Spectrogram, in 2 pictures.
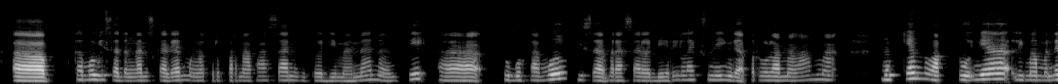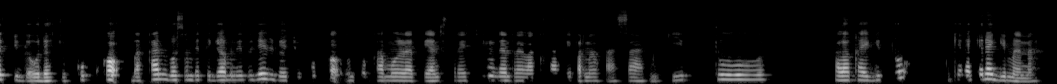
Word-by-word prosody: eee, 175 -1 +13
b - - -19 0.3
kamu 215 +1 -1
bisa 215 -2 -5
dengan 180 +1 -5
sekalian 185 +1 -3
mengatur 180 0 -11
pernafasan, 190 +1 -7
gitu. 175 0 -16
Di 165 - -11
mana, 170 +4 -8 0.2
nanti, 175 +5 -9 0.2
eee, 180 -2 +2 0.2
tubuh 195 -2 -6
kamu 195 +4 +2 0.3
bisa 205 -2 -10
merasa 180 0 -6
lebih 175 0 -6
rileks, 215 +1 -9
nih. 205 0 -3
Nggak 175 - -1
perlu 195 0 -11
lama-lama. 190 +5 -5 0.6
Mungkin, 220 +5 +3
waktunya 210 +1 +3 0.3
5 205 -1 -3
menit 220 +3 -1
juga 185 -3 -7
udah 165 0 +1
cukup, 165 +6 -12
kok. 215 0 +10 0.2
Bahkan, 205 +7 +2
2 205 - +1
sampai 205 0 -9
3 200 0 -1
menit 205 0 -7
aja, 240 +4 +3
juga 190 -4 -7
cukup, 185 +4 -23
kok, - - +1
untuk 180 0 -17
kamu 180 0 -5
latihan 170 -1 -4
stretching 175 +2 -13
dan 185 0 -1
relaksasi 175 +1 -8
pernafasan, 165 -1 -10 0.3
gitu. 200 +3 -14 1.1
Kalau 195 0 +4
kayak 195 -1 -2
gitu, 205 - -18 0.6
kira-kira 220 +3 +2
gimana? 155 -5 -6
190 Hz, 150 wpm, -25 LUFS, 175-205 Hz, 1.1 s, eee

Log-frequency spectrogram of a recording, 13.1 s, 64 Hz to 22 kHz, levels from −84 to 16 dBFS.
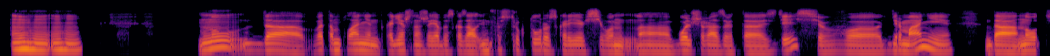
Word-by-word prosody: Мгм, 135 -3 +3
мгм. 130 -1 -2 1.5
Ну 165 +6 +1
да, 120 - +3
в 110 - -22
этом 125 0 -2
плане, 120 -4 0
конечно 115 -1 -1
же, 105 +1 -5
я 105 0 +1
бы 110 +1 -9
сказал, 105 0 0
инфраструктура, 120 +2 -6
скорее 110 0 -3
всего, 105 0 -1
на 105 0 -2
больше 115 +3 -1
развита 100 -2 0
здесь 120 - -3
в 105 -1 -2
Германии, 115 +1 +2 0.4
да, 105 -2 +7
но 110 +4 +2
вот 115 - -1
110 Hz, 110 wpm, -25 LUFS, 105-125 Hz, 1.5 s, да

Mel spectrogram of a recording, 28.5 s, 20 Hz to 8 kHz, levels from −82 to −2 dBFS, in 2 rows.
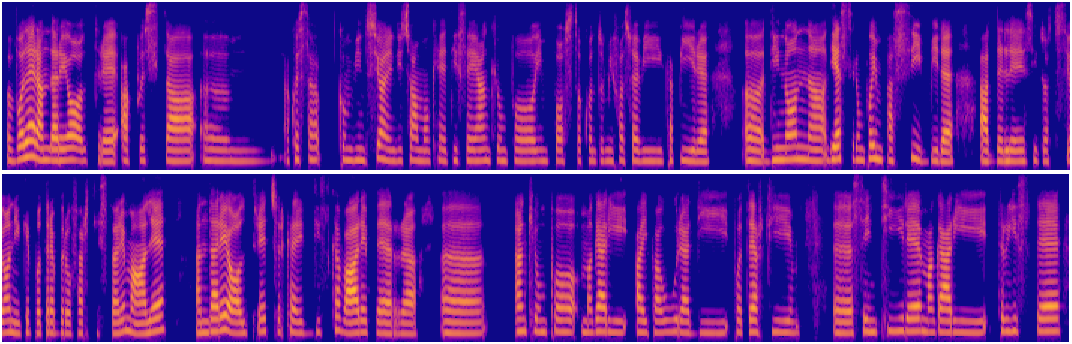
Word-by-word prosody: voler 245 +5 +7
andare 205 0 +5
oltre 195 -2 +2
a 200 - +2
questa, 190 -1 +1
uhm, 190 -1 -9 0.2
a - - -13
questa 215 0 -5 0.3
convinzione, 205 0 -2
diciamo, 195 0 -3
che 200 0 -8
ti 200 +3 -10
sei 195 -1 -4
anche 195 +1 -3
un 195 -1 -7
po' 190 0 -3
imposto 190 0 -7
a - - -14
quanto 195 0 -10
mi 190 0 -9
facevi 190 -1 -5
capire, 190 -2 -3 0.4
ehm, 190 -2 +2
di 205 +3 -3
non 215 -2 +2
di 220 +1 +6
essere 225 -1 +2
un 205 - -5
po' 235 - 0
impassibile 195 -4 0 0.3
a 190 - +6
delle 190 0 -1
situazioni 190 +1 -3
che 195 +1 -9
potrebbero 190 0 -3
farti 190 0 -7
stare 185 +4 -1
male. 210 +4 +4 0.3
Andare 220 +5 +5
oltre 190 0 +2
e - - -6
cercare 205 -2 -3
di 185 +3 -15
scavare 200 -2 +6
per, 190 -2 +1 0.6
ehm, 190 0 0 0.4
anche 220 +1 +2
un 210 -1 -6
po' 210 -1 -1
magari 205 0 0
hai 200 -1 +1
paura 205 0 -2
di 190 +1 -11
poterti, 205 0 -2 0.5
ehm, 195 -1 +1
sentire 220 +2 -1
magari 205 -1 +1
triste 220 0 0
200 Hz, 120 wpm, -24 LUFS, 190-210 Hz, 0.6 s, voler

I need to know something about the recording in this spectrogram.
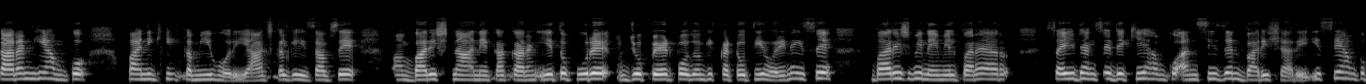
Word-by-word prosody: कारण 250 +2 +3
ही 275 +2 -3
हमको 270 - 0 0.5
पानी 245 0 0
की 250 +2 -8
कमी 225 0 0
हो 215 -6 -2
रही - - -5
है। - - -2
आजकल 200 +4 -4
के 230 - -2
हिसाब 210 +1 -2
से 235 0 +6
अ, - - -11 0.5
बारिश 220 +3 +1
ना 220 -1 +1
आने 215 -1 -3
का 210 - 0
कारण 210 +1 -1
ये 470 - +5
तो - - +8
पूरे - - +7
जो 245 +4 +5
पेड़-पौधों 235 0 +4
की 245 - -3
कटौती 225 +1 0
हो 215 -5 +1
रही 195 +1 -1
है 225 - -7
ना 270 - -4
इससे 275 +3 +2 0.4
बारिश 250 +2 +3
भी 275 - 0
नहीं 225 -3 -2
मिल 220 0 -1
पा 220 - 0
रहा 245 +3 -2
है 245 - 0
और 235 - -7 0.4
सही 260 -1 +3
ढंग 265 -3 0
से 270 +4 0
देखिए 255 +2 0
हमको 250 -2 -4
अन 225 -2 -2
सीजन 255 +2 -3
बारिश 215 0 -3
आ 195 - -5
रही, - - -5
इससे 250 +4 -4
हमको 260 -3 -6
235 Hz, 225 wpm, -24 LUFS, 220-260 Hz, 0.5 s, तो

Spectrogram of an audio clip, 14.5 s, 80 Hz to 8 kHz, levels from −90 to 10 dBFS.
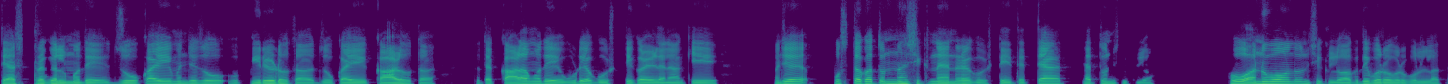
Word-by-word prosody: त्या 140 0 +4
स्ट्रगलमध्ये 135 -4 0
जो 135 +2 +2
काही 150 -1 +3
म्हणजे 145 -1 -2
जो 145 0 0 0.3
पिरियड 140 0 +4
होता 115 -2 -2
जो 115 0 -5
काही 125 0 +1
काळ 120 +1 +3
होता. 110 -2 -4 0.5
तर - - -12
त्या 135 - 0
काळामध्ये 150 +3 +3
एवढ्या 130 +4 +1
गोष्टी 125 +3 -4
कळल्या 120 -2 +1
ना, 120 +2 -3
की 135 0 -1 0.6
म्हणजे 160 +6 +3 0.3
पुस्तकातून 175 +1 +2
न 180 - +7
शिकणं 145 0 -3
येणाऱ्या 140 +1 +2
गोष्टी 120 +1 -4
त्या 125 - -4
त्या 150 0 +3
त्यातून 145 -2 -5
शिकलो 115 -2 -10 0.8
हो, 160 +2 +4
अनुभवांतून 170 +3 +3
शिकलो. 120 -1 -4
अगदी 130 +5 -1
बरोबर 120 -4 +1
बोललात. 110 -1 -6
135 Hz, 150 wpm, -24 LUFS, 120-150 Hz, 0.8 s, न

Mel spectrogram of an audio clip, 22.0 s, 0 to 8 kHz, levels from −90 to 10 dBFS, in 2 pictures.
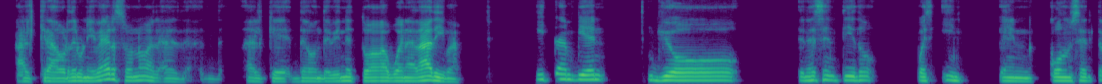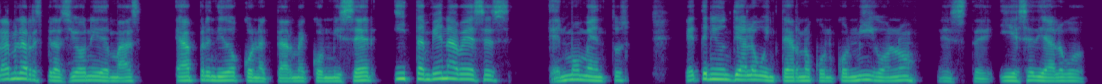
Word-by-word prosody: al 105 -1 -5
creador 110 -1 0
del 125 - +2
universo, 135 +3 +2
¿no?, 145 0 0
al 120 -3 -3
al 105 -2 -8 0.2
de 95 -1 -18 0.2
al 110 -3 -6
que 105 -3 -2
de 110 +2 -6
donde 110 0 -2
viene 125 +3 +1
toda 120 0 0
buena 120 0 +1
dádiva, 125 -8 +4 0.7
y 175 - -2
también 170 -2 +1 0.4
yo, 140 0 +3 0.6
en 135 0 -1
ese 145 +2 +3
sentido, 145 0 -1 0.4
pues, 130 -1 -2
in 140 -3 -3 0.3
en 115 -3 +1 0.2
concentrarme 130 +9 +1
en - - +4
la 195 - +5
respiración 140 - -1
y 140 - +1
demás, 125 -1 -1 0.3
he 135 - -2
aprendido 140 0 +2
a 140 - -17
conectarme 115 -1 -2
con 115 0 -1
mi 120 -1 0
ser, 135 +3 +3
y 200 0 +4
también 190 +2 +2
a 200 - +4
veces 165 -5 0 0.4
en 120 +6 -2
momentos 145 -4 0 0.5
he 155 +2 -3
tenido 180 -2 +4
un 165 - +1
diálogo 160 -2 +2
interno 130 0 0
con 120 -2 -3
conmigo, 130 +1 -1
¿no? 140 0 -2 0.2
Este, 105 -3 -6
y 130 0 0
ese 140 +4 -1
diálogo 125 -4 -1
130 Hz, 150 wpm, -24 LUFS, 120-145 Hz, 0.7 s, la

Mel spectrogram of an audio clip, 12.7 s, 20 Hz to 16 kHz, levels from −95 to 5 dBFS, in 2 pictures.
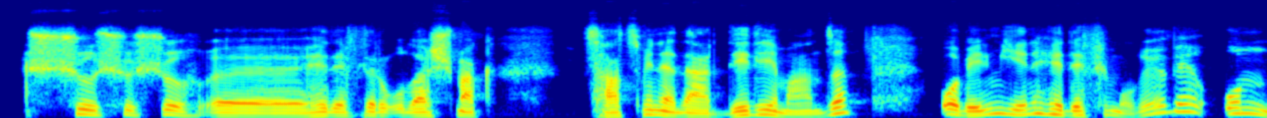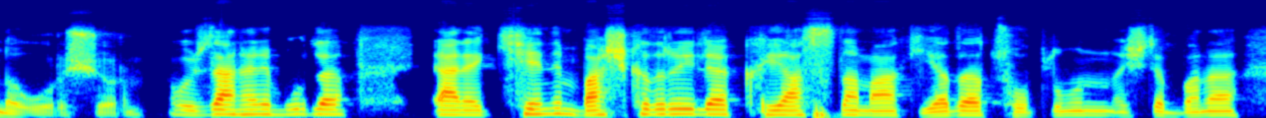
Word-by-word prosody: şu, 150 -3 +1
şu, 135 0 -4
şu, 130 -5 -2
eee, 95 -2 +2
hedeflere 110 +1 -2
ulaşmak 105 -1 0 0.4
tatmin 105 +8 -2
eder 90 - +1
dediğim 130 - +1
anda 80 +2 0 0.4
o - - +4
benim 125 +7 +2
yeni 165 +1 -1
hedefim 130 -3 -1
oluyor 205 - -7
ve 230 - -1
onunla 175 - -2
uğraşıyorum. 75 0 -7
O 140 - -6
yüzden 150 +3 +5
hani 150 -1 0
burada, 155 0 +1 0.4
yani, 135 -1 +5
kendimi 155 -2 0
başkalarıyla 155 +2 +4
kıyaslamak 135 -3 +1
ya 120 +3 +2
da 130 -1 +5
toplumun 125 +2 -7
işte 105 -2 -5
bana, 125 +3 0
130 Hz, 145 wpm, -24 LUFS, 110-145 Hz, 0.4 s, yüzden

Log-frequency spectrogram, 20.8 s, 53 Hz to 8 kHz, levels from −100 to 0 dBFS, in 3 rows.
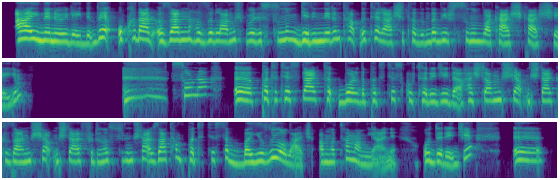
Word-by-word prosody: Aynen 285 -4 +9
öyleydi 220 -4 0
ve 340 0 +6
o - - +2
kadar 305 -4 +5
özenle 275 +3 +5
hazırlanmış, 255 0 0
böyle 250 0 0
sunum 270 0 -2
gelinlerin 255 +3 +3
tatlı 285 -3 -5
telaşı 245 -5 -1
tadında, 250 -2 -2
bir 260 0 -3
sunumla 250 -3 -2
karşı 200 -1 0
karşıyayım. 415 - -4 1.7
Sonra, 410 +4 -4 0.5
eee, 265 -3 +5
patatesler 295 0 +2
tab 285 - -1
Bu 230 +5 +3
arada, 240 -3 -1
patates 260 +4 -8
kurtarıcıydı. 245 -5 -4
haşlanmış 265 +4 -3
yapmışlar, 255 -1 -2
kızarmış 240 +1 -2
yapmışlar, 245 -3 -3
fırına 245 0 -6
sürmüşler. 260 +2 -4
Zaten 280 +3 -2
patatese 275 +3 -4 0.2
bayılıyorlar, 245 +2 +2
anlatamam 230 -1 -3
yani, 180 - -8 0.3
o 255 -2 0
derece. 190 - -1 0.6
Eee, 270 -3 -1
255 Hz, 110 wpm, -24 LUFS, 240-280 Hz, 1.7 s, Aynen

